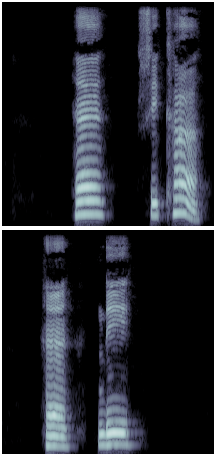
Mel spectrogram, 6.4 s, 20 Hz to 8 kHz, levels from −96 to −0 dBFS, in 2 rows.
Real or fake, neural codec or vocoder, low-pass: real; none; 7.2 kHz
